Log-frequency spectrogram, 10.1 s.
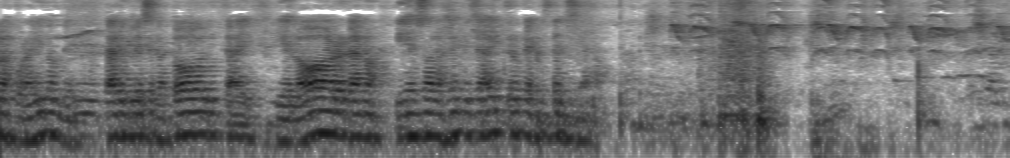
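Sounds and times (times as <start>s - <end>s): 
birds singing: 0.0s - 3.3s, 5.7s - 10.0s
speech: 0.0s - 7.1s.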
